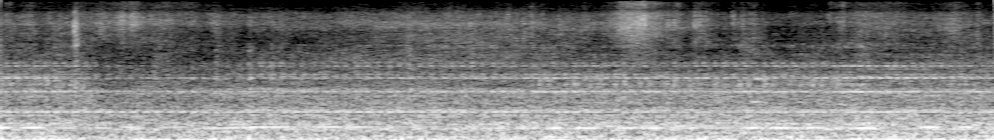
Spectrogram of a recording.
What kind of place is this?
bus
